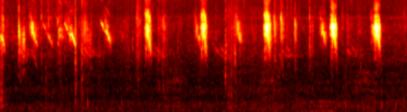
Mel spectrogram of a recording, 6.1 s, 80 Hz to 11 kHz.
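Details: Several sparrows at Tenmangu, Nakanoshima, 21 June 2020, coming to be fed: a busy mix of soft twittering notes and louder high chirps, building toward strong, evenly spaced calls near the end.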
